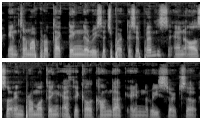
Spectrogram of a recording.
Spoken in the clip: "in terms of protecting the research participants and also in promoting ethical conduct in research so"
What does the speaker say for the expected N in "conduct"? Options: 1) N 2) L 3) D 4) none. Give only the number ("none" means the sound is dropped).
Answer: 1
